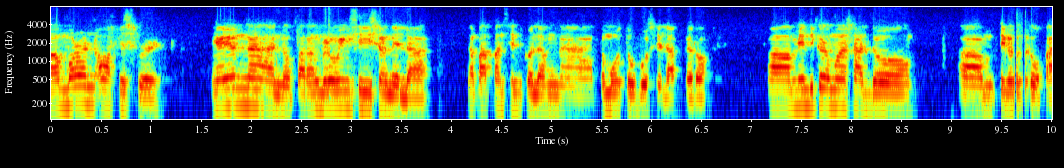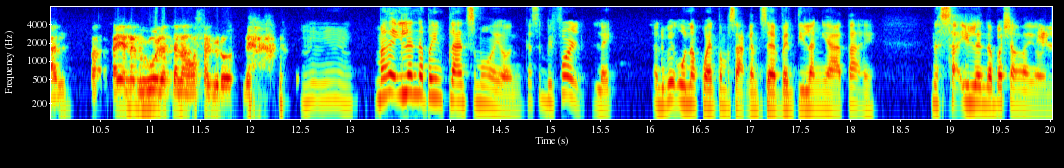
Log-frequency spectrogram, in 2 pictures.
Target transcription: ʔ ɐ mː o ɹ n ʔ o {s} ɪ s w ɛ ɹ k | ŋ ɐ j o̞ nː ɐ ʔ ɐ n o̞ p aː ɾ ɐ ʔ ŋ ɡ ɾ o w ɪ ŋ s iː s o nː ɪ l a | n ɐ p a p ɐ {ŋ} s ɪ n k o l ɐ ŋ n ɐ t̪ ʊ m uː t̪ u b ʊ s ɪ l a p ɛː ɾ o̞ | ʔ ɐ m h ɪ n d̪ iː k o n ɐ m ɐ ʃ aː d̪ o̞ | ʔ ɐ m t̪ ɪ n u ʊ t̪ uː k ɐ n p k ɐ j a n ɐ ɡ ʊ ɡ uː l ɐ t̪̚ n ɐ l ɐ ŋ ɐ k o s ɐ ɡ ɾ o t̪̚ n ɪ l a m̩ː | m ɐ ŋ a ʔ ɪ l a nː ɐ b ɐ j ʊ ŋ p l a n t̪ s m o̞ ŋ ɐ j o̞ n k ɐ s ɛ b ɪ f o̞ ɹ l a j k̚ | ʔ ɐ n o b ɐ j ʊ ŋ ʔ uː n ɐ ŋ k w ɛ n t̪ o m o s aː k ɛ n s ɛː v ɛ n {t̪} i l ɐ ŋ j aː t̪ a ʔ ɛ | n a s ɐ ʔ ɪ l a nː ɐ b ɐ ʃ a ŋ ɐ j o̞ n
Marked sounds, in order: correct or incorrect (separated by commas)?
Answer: incorrect, incorrect, correct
